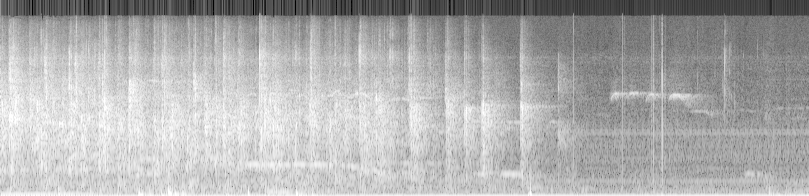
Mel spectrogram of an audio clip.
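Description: Congregation applauding, the clapping dying away about five seconds in.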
